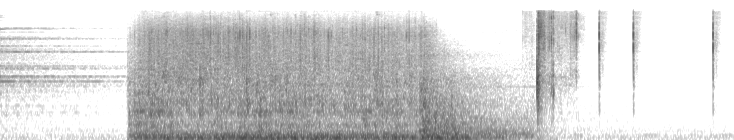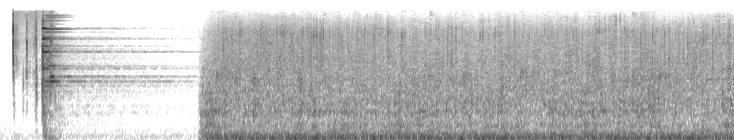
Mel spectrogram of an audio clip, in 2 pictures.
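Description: A heavy stone mechanism rumbles and grinds.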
